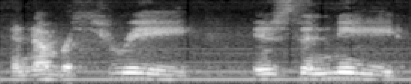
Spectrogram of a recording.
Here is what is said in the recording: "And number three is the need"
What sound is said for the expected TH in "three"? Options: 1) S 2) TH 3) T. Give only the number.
2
